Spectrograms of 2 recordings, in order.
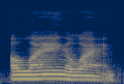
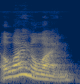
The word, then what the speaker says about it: alang alang: Okay, so it's derived from the Tagalog word alang alang. Oh, look at that. I said it right. Alang alang. Alang alang.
